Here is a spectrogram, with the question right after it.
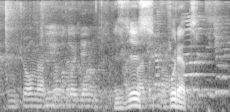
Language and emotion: Russian, neutral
